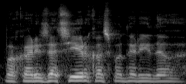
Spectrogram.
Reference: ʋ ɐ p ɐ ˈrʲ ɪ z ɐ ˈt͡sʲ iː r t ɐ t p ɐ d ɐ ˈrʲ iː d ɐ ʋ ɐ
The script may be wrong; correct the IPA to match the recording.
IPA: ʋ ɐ k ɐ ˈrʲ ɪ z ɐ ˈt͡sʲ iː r k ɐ s p ɐ d ɐ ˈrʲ iː d ɐ ʋ ɐ

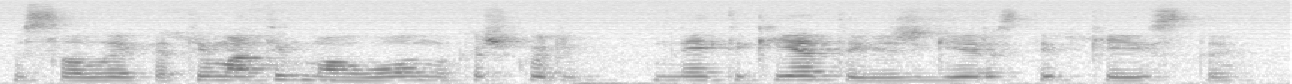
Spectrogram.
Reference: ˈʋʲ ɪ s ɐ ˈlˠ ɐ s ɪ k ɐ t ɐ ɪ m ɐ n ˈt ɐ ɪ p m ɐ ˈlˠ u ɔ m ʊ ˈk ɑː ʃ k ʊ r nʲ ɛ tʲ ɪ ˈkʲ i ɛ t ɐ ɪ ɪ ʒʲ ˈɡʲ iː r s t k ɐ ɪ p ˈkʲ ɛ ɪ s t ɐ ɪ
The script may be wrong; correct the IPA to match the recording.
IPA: ˈʋʲ ɪ s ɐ ˈlˠ ɐ ɪ k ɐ t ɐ ɪ m ɐ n ˈt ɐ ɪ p m ɐ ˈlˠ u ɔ n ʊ ˈk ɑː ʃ k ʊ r nʲ ɛ tʲ ɪ ˈkʲ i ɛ t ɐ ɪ ɪ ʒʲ ˈɡʲ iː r s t t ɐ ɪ p ˈkʲ ɛ ɪ s t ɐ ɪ

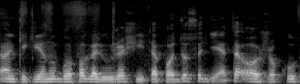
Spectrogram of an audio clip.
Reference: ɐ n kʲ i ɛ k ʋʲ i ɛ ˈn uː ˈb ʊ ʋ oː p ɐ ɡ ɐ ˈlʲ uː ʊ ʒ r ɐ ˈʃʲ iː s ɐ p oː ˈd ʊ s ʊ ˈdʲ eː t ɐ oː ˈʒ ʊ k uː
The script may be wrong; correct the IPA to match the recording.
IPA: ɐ n kʲ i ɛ k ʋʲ i ɛ ˈn uː ˈb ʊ ʋ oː p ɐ ɡ ɐ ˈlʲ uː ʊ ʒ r ɐ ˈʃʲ iː t ɐ p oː ˈd ʊ s ʊ ˈdʲ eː t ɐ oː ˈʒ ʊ k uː

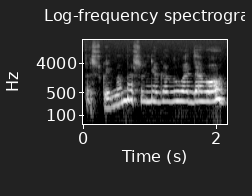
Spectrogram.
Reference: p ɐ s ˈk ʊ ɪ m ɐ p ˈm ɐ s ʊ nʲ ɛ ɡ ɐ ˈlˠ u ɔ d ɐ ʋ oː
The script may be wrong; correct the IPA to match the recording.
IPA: p ɐ s ˈk ʊ ɪ m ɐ ˈm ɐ s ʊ nʲ ɛ ɡ ɐ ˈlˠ u ɔ d ɐ ʋ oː

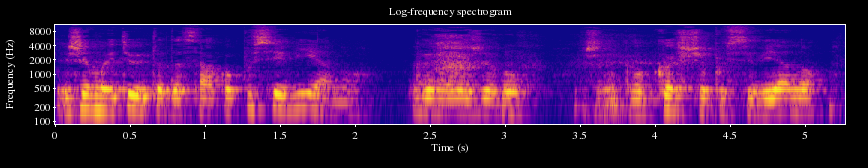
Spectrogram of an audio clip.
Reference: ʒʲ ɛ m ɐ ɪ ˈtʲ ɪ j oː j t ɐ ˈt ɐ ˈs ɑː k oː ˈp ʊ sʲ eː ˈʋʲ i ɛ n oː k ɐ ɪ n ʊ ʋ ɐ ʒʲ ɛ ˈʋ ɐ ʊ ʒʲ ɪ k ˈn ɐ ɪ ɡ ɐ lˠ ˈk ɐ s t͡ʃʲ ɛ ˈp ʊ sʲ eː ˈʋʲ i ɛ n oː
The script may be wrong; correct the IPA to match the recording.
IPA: ʒʲ ɛ m ɐ ɪ ˈtʲ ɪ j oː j t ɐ ˈd ɐ ˈs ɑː k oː ˈp ʊ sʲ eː ˈʋʲ i ɛ n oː k ɐ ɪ n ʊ ʋ ɐ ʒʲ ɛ ˈʋ ɐ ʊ ʒʲ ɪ ˈn ɐ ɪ ɡ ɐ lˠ ˈk ɐ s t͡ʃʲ ɛ ˈp ʊ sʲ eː ˈʋʲ i ɛ n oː

